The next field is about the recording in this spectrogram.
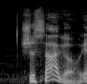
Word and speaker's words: Chisago: Is it Chisago? – Chisago, yeah.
